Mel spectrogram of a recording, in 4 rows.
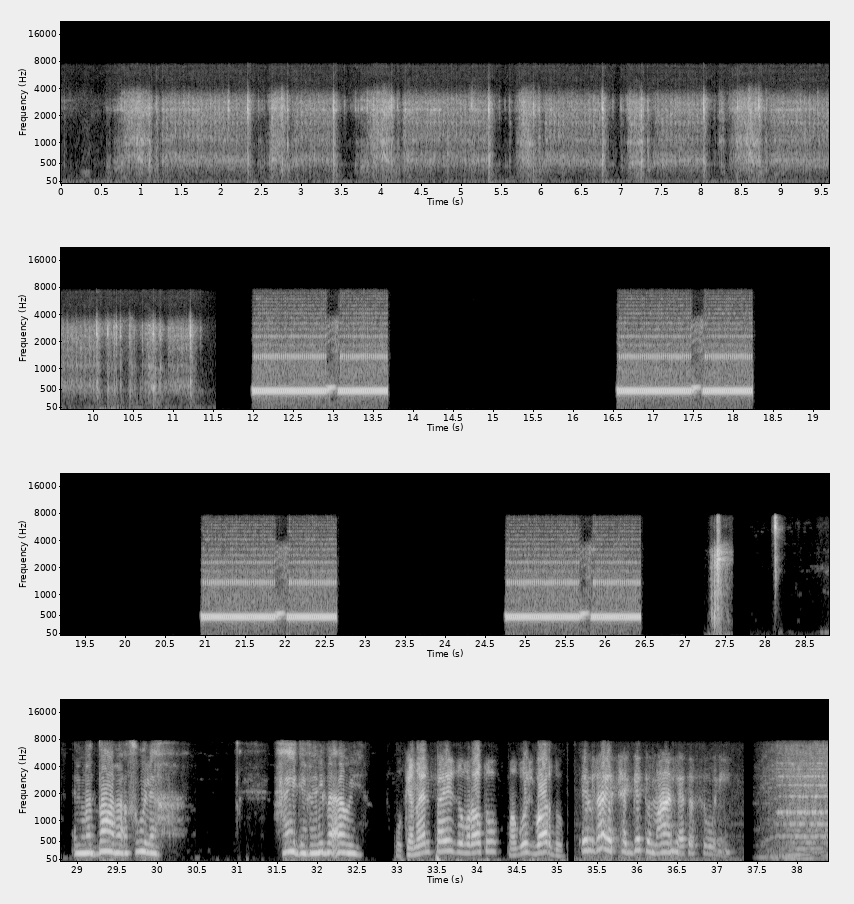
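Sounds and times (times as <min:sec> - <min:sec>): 
telephone ringback tone purring: 0:12.0 - 0:13.7, 0:16.6 - 0:18.3, 0:21.0 - 0:22.7, 0:24.8 - 0:26.5
speech: 0:29.6 - 0:30.2, 0:31.7 - 0:37.3.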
